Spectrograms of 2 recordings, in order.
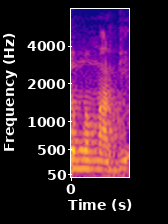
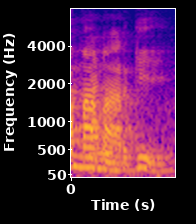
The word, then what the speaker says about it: mamargi: Jadi misalnya ketika mengucapkan mangde preside memargi antar gitu. Mereka mengucapkannya mamargi. Oh iya, karena tulisannya mamargi ya.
